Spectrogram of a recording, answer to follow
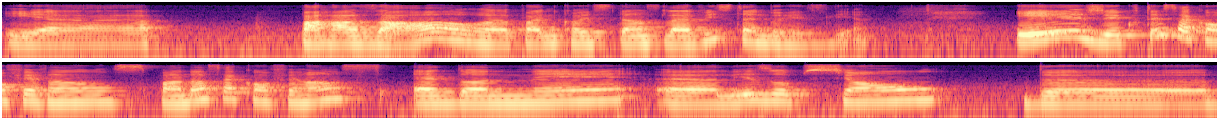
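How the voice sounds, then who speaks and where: A woman with a Brazilian accent speaks at a very slow pace and a medium pitch. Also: ordinary pitch variation. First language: Portuguese (speaking French). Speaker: eco party decorator and entrepreneur. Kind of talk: personal storytelling vlog. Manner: hesitant, many fillers.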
